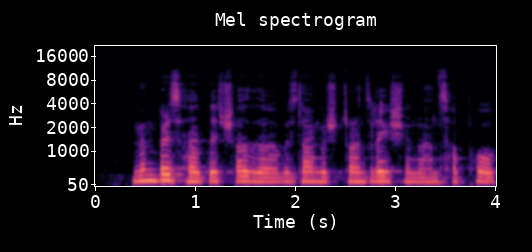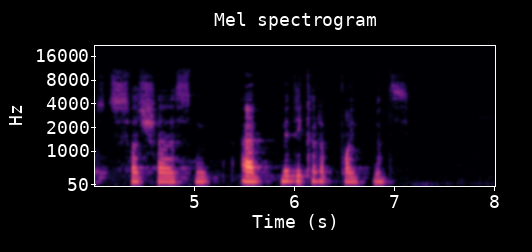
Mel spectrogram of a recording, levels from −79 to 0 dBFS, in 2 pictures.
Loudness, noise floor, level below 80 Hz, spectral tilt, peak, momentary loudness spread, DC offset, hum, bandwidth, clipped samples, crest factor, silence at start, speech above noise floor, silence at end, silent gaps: -27 LUFS; -71 dBFS; -58 dBFS; -6.5 dB/octave; -6 dBFS; 13 LU; under 0.1%; none; 11 kHz; under 0.1%; 22 dB; 0.35 s; 45 dB; 0.9 s; none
